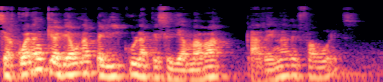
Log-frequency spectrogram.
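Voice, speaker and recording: A man at a moderate pace, with audible room echo. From Mexico. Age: 60s. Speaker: political commentator. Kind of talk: political commentary monologue. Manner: impassioned.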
